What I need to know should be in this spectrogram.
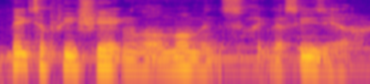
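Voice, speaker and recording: A man's voice: on the low side, a little fast. A man hosting a let's play, reading game narration aloud with casual commentary. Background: guitar music from game.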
